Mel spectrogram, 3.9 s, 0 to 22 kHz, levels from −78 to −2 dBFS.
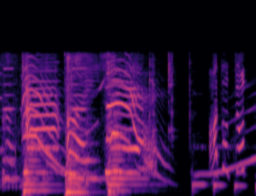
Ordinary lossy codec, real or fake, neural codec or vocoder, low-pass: none; real; none; 7.2 kHz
